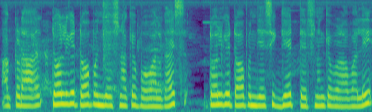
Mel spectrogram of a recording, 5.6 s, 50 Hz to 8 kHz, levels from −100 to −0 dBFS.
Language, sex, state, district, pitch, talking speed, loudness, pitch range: Telugu, male, Andhra Pradesh, Annamaya, 240 Hz, 130 wpm, -13 LUFS, 230-260 Hz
